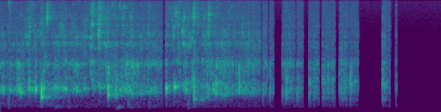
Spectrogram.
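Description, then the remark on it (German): Apple cider pours steadily from a bottle into a pot, a bubbling stream that breaks into sputtering glugs and a few last drips before stopping. “Jetzt gieße ich dann wieder Hälfte.”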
